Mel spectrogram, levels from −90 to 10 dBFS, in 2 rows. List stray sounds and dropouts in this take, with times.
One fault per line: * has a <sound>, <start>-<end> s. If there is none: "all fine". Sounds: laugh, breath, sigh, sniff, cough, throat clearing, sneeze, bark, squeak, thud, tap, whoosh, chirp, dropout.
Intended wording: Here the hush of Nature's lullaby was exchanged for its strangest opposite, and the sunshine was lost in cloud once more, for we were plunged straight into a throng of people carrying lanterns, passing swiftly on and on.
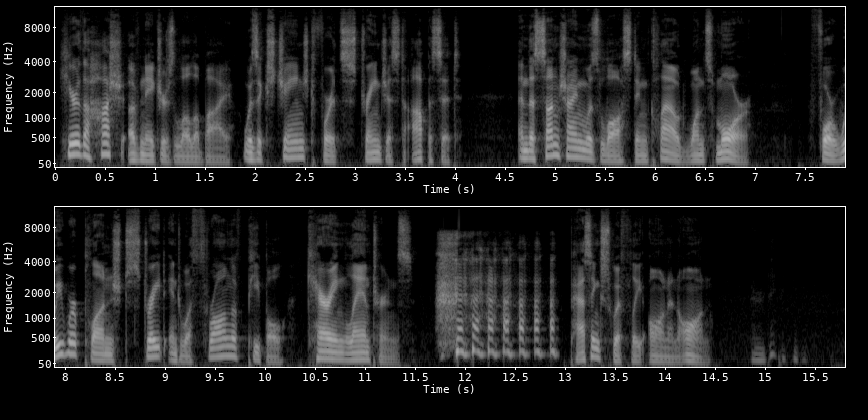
* has a laugh, 11.7-13.0 s
* has a breath, 14.8-15.5 s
